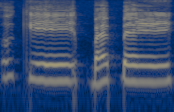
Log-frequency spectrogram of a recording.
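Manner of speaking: high, sing-song waiter voice; waiter impression. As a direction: imitate a waiter in a high, drawn-out lilt.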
